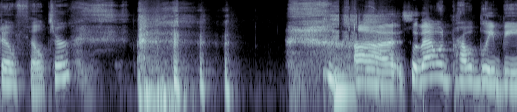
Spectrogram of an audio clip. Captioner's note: laughing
